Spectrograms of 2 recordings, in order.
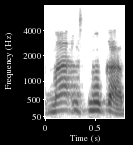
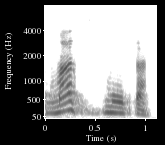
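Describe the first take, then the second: First: The two words are said separately with a vowel break. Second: The two words are merged into one word, masmuka. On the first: The speaker calls it wrong. "Berarti ini tidak ber- tidak belajar baik-baik" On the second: The speaker calls it right. "Yang benar adalah mas muka"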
